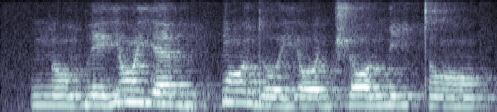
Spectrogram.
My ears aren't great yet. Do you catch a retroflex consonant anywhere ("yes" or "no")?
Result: no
